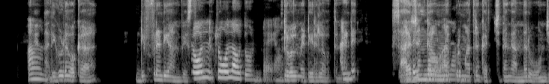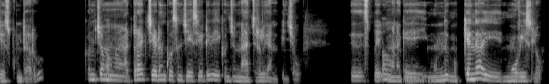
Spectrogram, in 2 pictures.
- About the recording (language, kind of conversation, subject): Telugu, podcast, సబ్‌టైటిల్స్ మరియు డబ్బింగ్‌లలో ఏది ఎక్కువగా బాగా పనిచేస్తుంది?
- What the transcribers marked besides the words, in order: in English: "డిఫరెంట్‌గా"; in English: "టోల్ ట్రోల్"; in English: "ట్రోల్ మెటీరియల్"; in English: "సో"; in English: "ఓన్"; in English: "అట్రాక్ట్"; in English: "న్యాచురల్‌గా"; in English: "మూవీస్‌లో"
